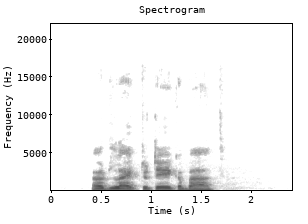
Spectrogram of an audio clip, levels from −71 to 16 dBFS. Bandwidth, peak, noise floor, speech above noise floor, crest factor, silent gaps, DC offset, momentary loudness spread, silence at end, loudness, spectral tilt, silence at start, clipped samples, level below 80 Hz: 15.5 kHz; -2 dBFS; -65 dBFS; 47 dB; 18 dB; none; under 0.1%; 6 LU; 0.8 s; -19 LUFS; -7.5 dB/octave; 0.4 s; under 0.1%; -60 dBFS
